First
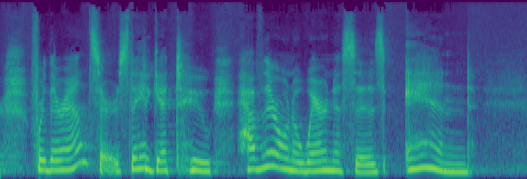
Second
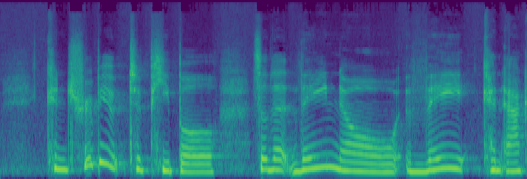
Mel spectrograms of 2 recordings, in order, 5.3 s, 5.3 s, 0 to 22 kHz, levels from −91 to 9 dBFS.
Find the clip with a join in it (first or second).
first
